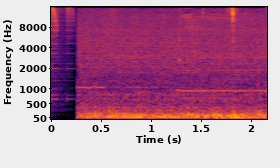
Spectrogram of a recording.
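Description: Background music cuts off right at the start, and after a moment's silence comes the steady low rumble of a car heard from inside its cabin.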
